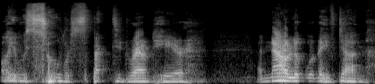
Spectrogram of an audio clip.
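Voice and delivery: mumbled grumbling under the breath. A game master voicing a shopkeeper, muttering under his breath. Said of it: "He is muttering away under his breath".

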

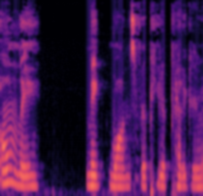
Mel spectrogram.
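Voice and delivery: put-on British accent. Asking a question during a group discussion, in a British accent. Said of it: "In a British accent".

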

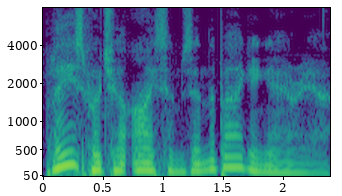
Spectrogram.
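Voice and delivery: sultry, seductive pre-recorded automated announcer voice. Imitating the Co-op pre-recorded checkout lady: sultry Co-op checkout voice. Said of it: "you know who's got a sultry voice?".

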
